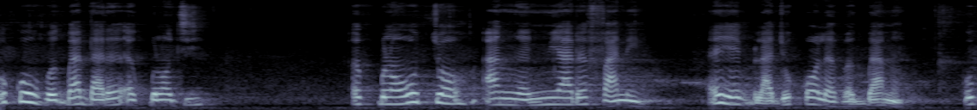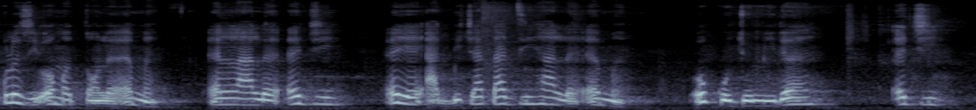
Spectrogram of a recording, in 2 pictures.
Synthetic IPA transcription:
wo˦ko˦βə˨ɡ͡ba˦d̪a˨ɖə˦ʔə˨k͡plɔ̃˨d͡ʑi˦ | ə˨k͡plɔ̃˨wo˦t͡ʃɔ˦a˨ŋɛ̃˨ɲũ˦a˨ɖə˦fa˨nɛ̃˨ | ḛ˦jɛ˦bla̰˨d͡ʒo˦kɔ˦lə˨βə̰˨ɡ͡ba˦mə̰̃˨ | ko˦klo˦zi˨wo˦mə̃˨t̪ɔ̃˨lə̰˨ʔə̰˦mə̃˨ | ə̰˨lã˨lə˨ʔə˦d͡ʑi˦ | e˦je˦ʔa˨ɡ͡bi˨t͡ʃa˦t̪a˦d̪i˦ɦã˦lə̰˨ʔə̰˦mə̰̃˨ | wo˦ko˨d͡ʒo˨mĩ˨ɖə˦ | ə˦d͡ʑi˦

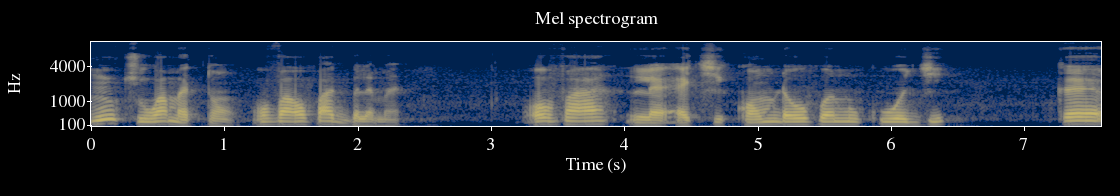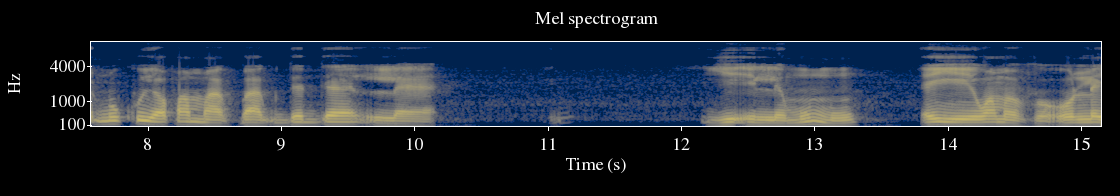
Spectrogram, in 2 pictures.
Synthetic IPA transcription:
ŋũ˦t͡ʃu˦wo˦a˦mɛ˨t̪ɔ̰̃˨wo̰˦va˦wo˦ɸa˦ɡ͡blɛ˨mɛ̰̃˨ | wʔo˦va˦lɛ˨ʔe˨t͡ɕi˨kɔ˦mɖɛ˦wo˦ɸɛ˦nũ˦ku˦wo˦d͡ʑi˦ | kɛ˦nũ˦ku˦ja˨wo˦ɸa˦mã˨ɡ͡ba˨d̪ɛ˦d̪ɛ˦lɛ˨ | je˨le˨mũ˦mũ˨˦ | e˦je˦wo˦a˦mɛ˨vɛ̰˨wo̰˦le˦

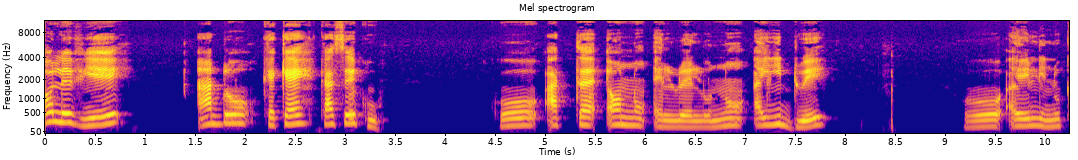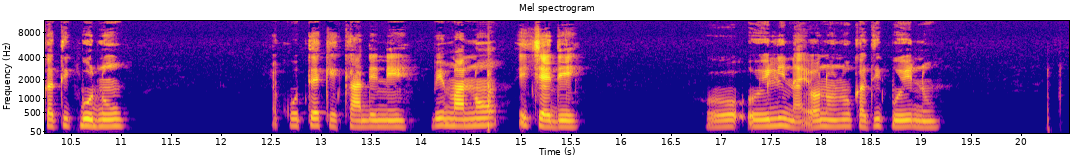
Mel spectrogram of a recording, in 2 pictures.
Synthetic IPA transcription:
o˦le˦vi˨e˦ | a˨ɖʊ˦kɛ˨kɛ˦ka˦se˦ku˨ | ko˦a̰˨t̪ɛ˦ɔ˦nʊ̃˨ʔɛ˨lo˨ɛ˨lʊ˨nʊ̃˦a˦ji˦du˨e˦ | wo˦a̰˨je˦li˦nũ˦ka˦t̪i˦k͡po˦nũ˦ | ɛ̰˨kʊ˦t̪ɛ˦kɛ˨ka˨ɖɪ˨nɪ̃˨ | be˦mã˨nʊ̃˦ | e˦t͡ʃɛ˨ɖɪ˨ | o˦o˦e˦li˦nã̰˨jɔ̰˦nʊ̃˦nʊ̃˦ka˨t̪i˦k͡po˦je˦nũ˦

